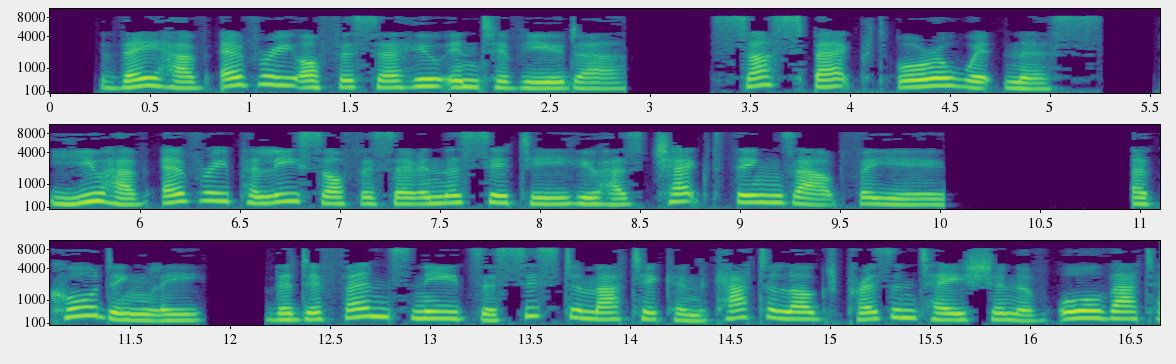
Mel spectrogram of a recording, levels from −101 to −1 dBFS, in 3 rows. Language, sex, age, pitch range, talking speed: English, female, 20-39, 195-250 Hz, 135 wpm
